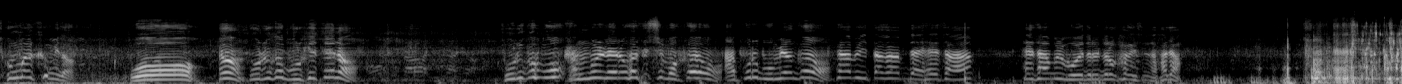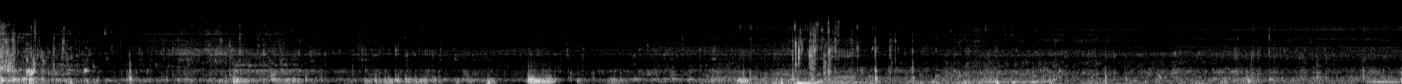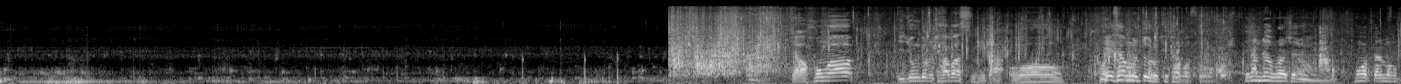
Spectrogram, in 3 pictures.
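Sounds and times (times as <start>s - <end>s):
water splashing: 13.0s - 19.2s, 19.8s - 33.8s, 34.5s - 42.0s
bubbling: 13.0s - 42.0s.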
